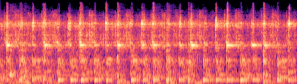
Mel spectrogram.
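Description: Percussion ensemble playing a fast, even rhythm on ghatam clay pots and hand drums, about four strokes a second over a steady ringing note.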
